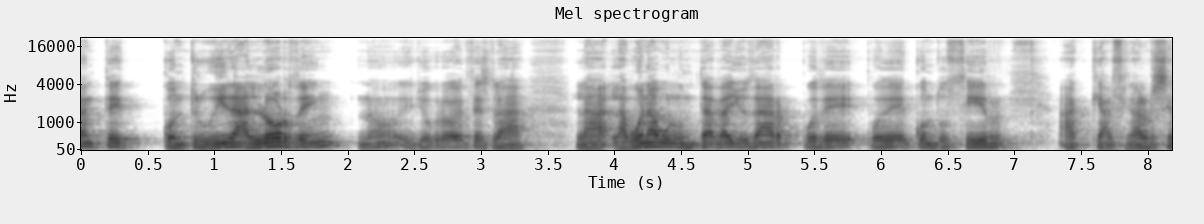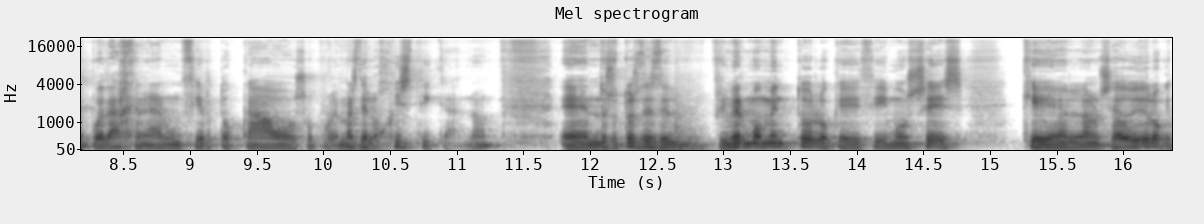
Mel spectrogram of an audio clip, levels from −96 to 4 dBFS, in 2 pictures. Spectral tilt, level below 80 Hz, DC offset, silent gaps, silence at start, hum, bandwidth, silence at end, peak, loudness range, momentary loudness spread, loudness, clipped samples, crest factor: -6.5 dB/octave; -60 dBFS; under 0.1%; none; 0 s; none; over 20 kHz; 0 s; -4 dBFS; 5 LU; 13 LU; -25 LUFS; under 0.1%; 20 dB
